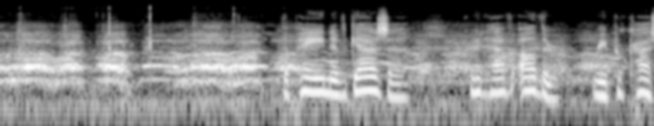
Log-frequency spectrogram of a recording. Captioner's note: chanting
